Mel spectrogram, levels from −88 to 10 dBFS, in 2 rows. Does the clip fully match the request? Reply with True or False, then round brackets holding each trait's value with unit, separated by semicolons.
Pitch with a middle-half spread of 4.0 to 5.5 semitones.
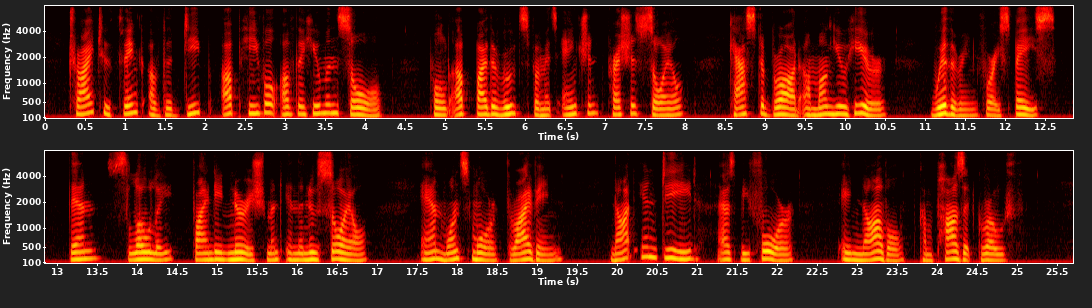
False (3.0 semitones)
